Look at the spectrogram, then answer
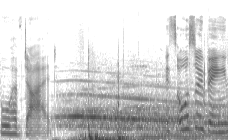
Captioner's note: sirens wail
